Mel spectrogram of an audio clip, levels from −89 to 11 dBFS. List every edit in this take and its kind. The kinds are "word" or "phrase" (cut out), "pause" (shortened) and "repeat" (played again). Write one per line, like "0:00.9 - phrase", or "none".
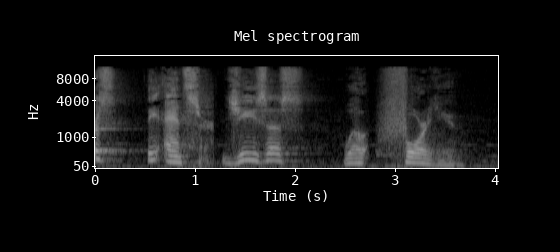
0:01.2 - pause
0:02.7 - word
